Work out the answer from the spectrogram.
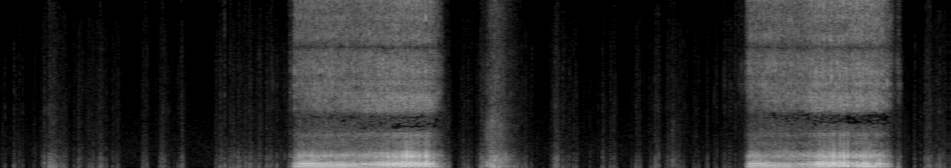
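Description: Two loud, rough, rattling snores on in-breaths about five seconds apart, with a softer noise between them and quiet room sounds. Ordinary heavy snoring.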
